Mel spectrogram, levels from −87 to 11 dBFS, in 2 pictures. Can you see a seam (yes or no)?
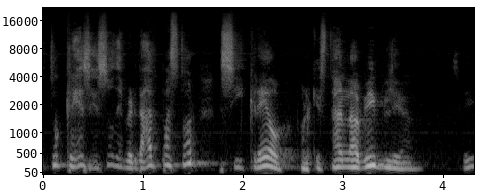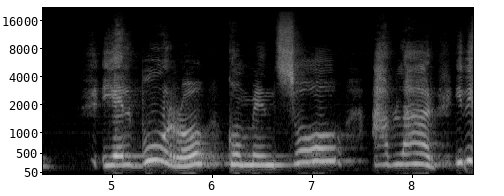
no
